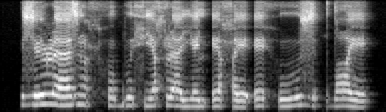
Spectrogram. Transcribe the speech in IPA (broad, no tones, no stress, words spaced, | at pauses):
zøɭ æzũħ hobufʲeħɭæ jelʲʔeħeʔe huz | dˤe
